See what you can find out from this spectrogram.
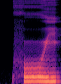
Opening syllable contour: high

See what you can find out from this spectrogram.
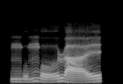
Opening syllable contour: rising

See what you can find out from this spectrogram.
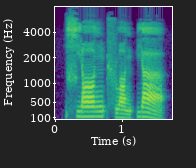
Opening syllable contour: high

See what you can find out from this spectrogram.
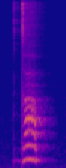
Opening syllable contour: falling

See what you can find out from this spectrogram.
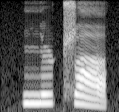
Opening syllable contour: high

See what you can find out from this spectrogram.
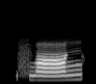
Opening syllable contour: rising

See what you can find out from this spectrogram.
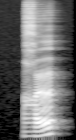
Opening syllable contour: rising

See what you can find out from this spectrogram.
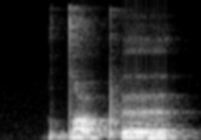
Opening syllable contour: low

